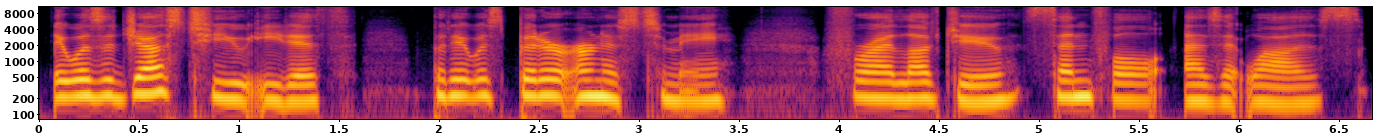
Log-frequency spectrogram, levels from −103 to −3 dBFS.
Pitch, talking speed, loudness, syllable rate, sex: 205 Hz, 200 wpm, -20 LUFS, 4.8 syllables/s, female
